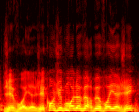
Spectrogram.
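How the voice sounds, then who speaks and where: A man's voice: high-pitched, big pitch swings, unhurried, darkish tone, muffled recording. A man teaching a French lesson in a classroom, patiently repeating phrases for his students to echo back. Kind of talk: classroom lesson with call-and-response drilling.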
